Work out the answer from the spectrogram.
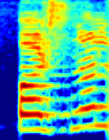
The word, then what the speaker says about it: personnel: आपका पर्सनल issue है, लेकिन इसकी जो प्रोनाउंसिएशन है वो अलग है, इट्स पर्सोनल, इट्स PERSONNEL।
